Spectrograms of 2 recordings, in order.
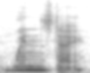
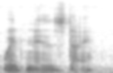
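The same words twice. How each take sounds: First: The first 'd' is silent, two syllables. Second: The first 'd' is pronounced, as spelled. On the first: The speaker calls it right. "this is how we say it" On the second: The speaker calls it wrong. "not Wednesday"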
